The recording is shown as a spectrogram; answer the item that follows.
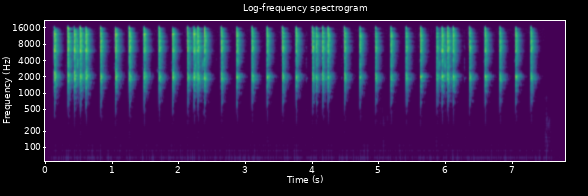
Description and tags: Castanets, Multi, A (H6 XY)
Raw audio of a pair of plastic castanets being played rhythmically. Recorded simultaneously with the Zoom H1, Zoom H4n Pro and Zoom H6 (XY) recorders to compare the quality. Thee castanets were about 1 meter away from the recorders.
An example of how you might credit is by putting this in the description/credits:
The sound was recorded using a "H6 (XY Capsule) Zoom recorder" on 11th November 2017.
